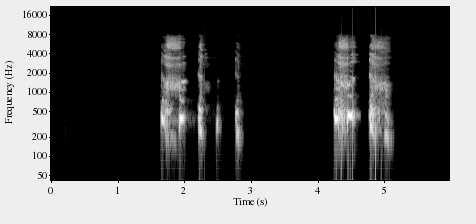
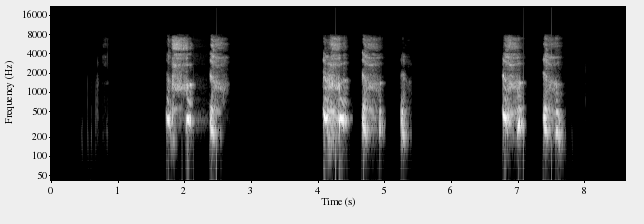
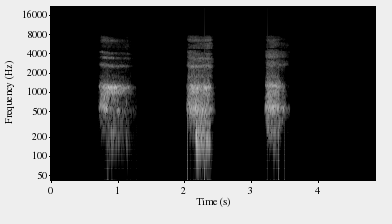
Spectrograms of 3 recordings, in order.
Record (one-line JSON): {"cough_length": "6.0 s", "cough_amplitude": 29358, "cough_signal_mean_std_ratio": 0.3, "three_cough_length": "8.6 s", "three_cough_amplitude": 28682, "three_cough_signal_mean_std_ratio": 0.32, "exhalation_length": "4.9 s", "exhalation_amplitude": 5087, "exhalation_signal_mean_std_ratio": 0.38, "survey_phase": "beta (2021-08-13 to 2022-03-07)", "age": "18-44", "gender": "Female", "wearing_mask": "No", "symptom_cough_any": true, "symptom_runny_or_blocked_nose": true, "symptom_shortness_of_breath": true, "symptom_sore_throat": true, "symptom_abdominal_pain": true, "symptom_fatigue": true, "symptom_headache": true, "symptom_change_to_sense_of_smell_or_taste": true, "symptom_loss_of_taste": true, "symptom_onset": "3 days", "smoker_status": "Never smoked", "respiratory_condition_asthma": false, "respiratory_condition_other": false, "recruitment_source": "Test and Trace", "submission_delay": "2 days", "covid_test_result": "Positive", "covid_test_method": "RT-qPCR"}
